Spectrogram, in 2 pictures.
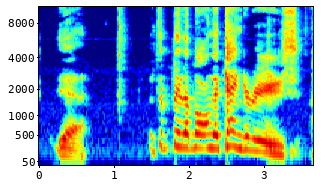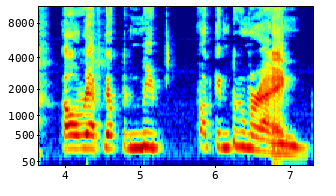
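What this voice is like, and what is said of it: Unconvincing put-on Australian accent. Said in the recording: “Are you Scottish now? Irish? ... that's my Australian accent ... Your ginger was showing for a second.”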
